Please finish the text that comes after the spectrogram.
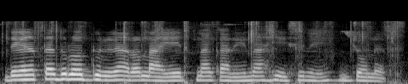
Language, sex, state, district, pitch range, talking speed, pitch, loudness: Chakma, female, Tripura, West Tripura, 180-205 Hz, 175 wpm, 190 Hz, -15 LUFS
